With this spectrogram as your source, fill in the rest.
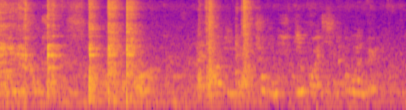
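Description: A utensil stirs rice in a metal pot, making a series of clinks and scrapes in an irregular rhythm. Soft background noise continues between the strikes.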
